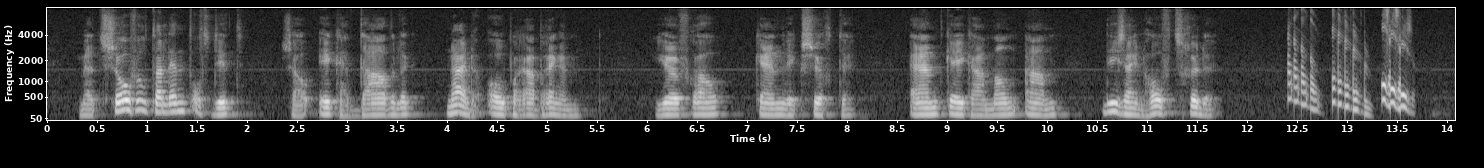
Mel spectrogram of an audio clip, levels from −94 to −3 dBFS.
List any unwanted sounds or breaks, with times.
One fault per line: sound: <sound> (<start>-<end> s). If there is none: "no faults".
sound: chirp (12.4-13.7 s)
